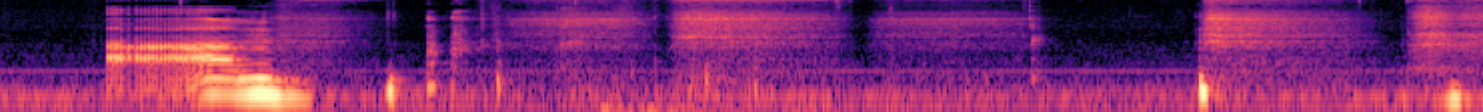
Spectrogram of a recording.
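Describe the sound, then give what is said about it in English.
A person breathes heavily and loudly, with a run of forceful, rasping inhales and exhales, some with a throaty, grunting edge, spread over several seconds. “Intense breathing. Intensify.”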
